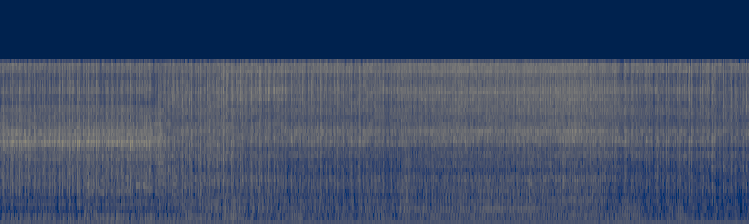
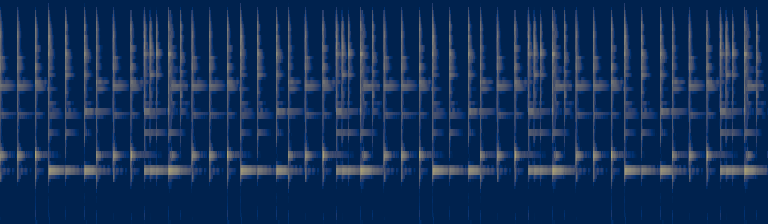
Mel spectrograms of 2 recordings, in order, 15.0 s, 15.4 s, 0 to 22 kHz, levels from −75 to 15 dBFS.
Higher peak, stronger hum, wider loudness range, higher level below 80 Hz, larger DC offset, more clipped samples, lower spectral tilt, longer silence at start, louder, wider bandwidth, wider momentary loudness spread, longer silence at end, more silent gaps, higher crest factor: second, -6 dBFS vs -2 dBFS; neither; about the same, 2 LU vs 1 LU; first, -60 dBFS vs under -90 dBFS; first, 0.1% vs under 0.1%; neither; first, 2 dB/octave vs 7.5 dB/octave; about the same, 0 s vs 0 s; about the same, -22 LUFS vs -24 LUFS; second, 8 kHz vs 19.5 kHz; second, 3 LU vs 6 LU; about the same, 0 s vs 0.1 s; neither; second, 18 dB vs 24 dB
